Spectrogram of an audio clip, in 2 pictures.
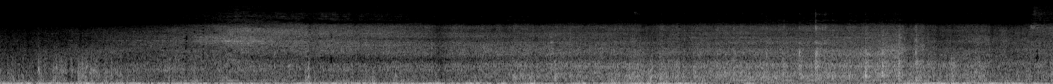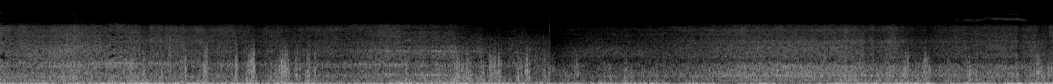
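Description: Metro suburban electric train running past on the tracks through the junction, with a steady rolling rumble and a run of sharp clicks from the wheels over the points and rail joints about halfway through.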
